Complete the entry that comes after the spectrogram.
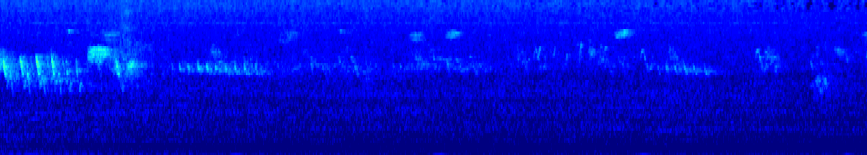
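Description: Faint birdsong: short chirps and trills at irregular intervals over a low steady hum that slowly fades.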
